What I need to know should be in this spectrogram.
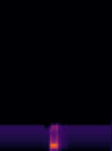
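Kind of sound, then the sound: signal or alarm, telephone keypad tones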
